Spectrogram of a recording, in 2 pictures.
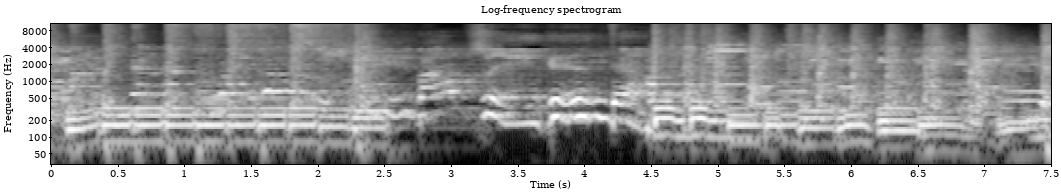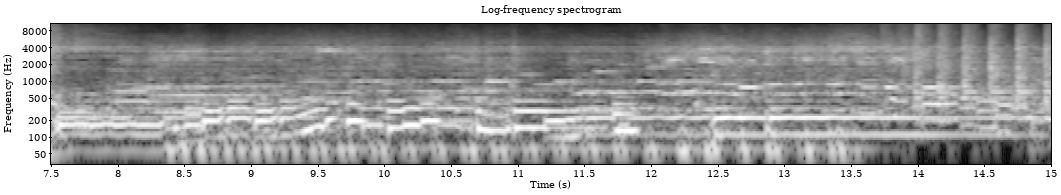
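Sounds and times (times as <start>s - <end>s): drum kit: 0.0s - 2.8s, 4.5s - 15.0s
bass guitar: 0.0s - 2.9s, 3.8s - 15.0s
electric guitars: 0.0s - 15.0s.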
